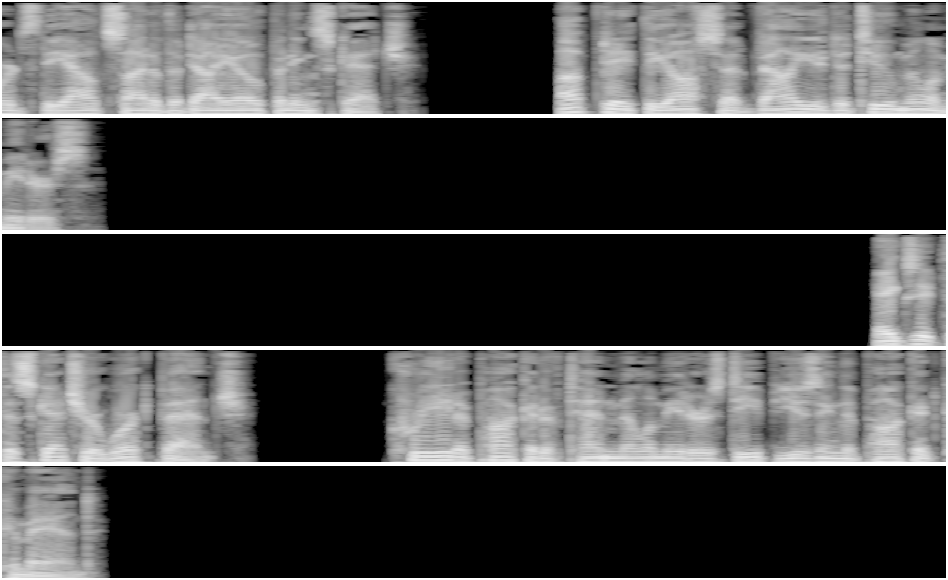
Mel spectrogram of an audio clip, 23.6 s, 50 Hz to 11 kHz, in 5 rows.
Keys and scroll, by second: 6.5 -, 9.2 2, 10.7 Return, 22.4 1, 22.6 0.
